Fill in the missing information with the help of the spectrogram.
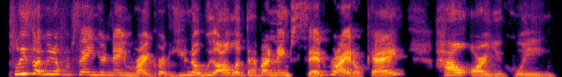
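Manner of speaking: usual speaking voice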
